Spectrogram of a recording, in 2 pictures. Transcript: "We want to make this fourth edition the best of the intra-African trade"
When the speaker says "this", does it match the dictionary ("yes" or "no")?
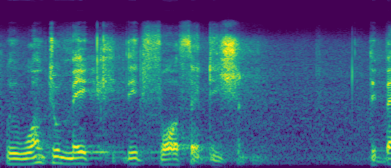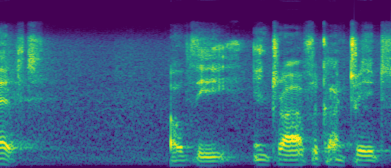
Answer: no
